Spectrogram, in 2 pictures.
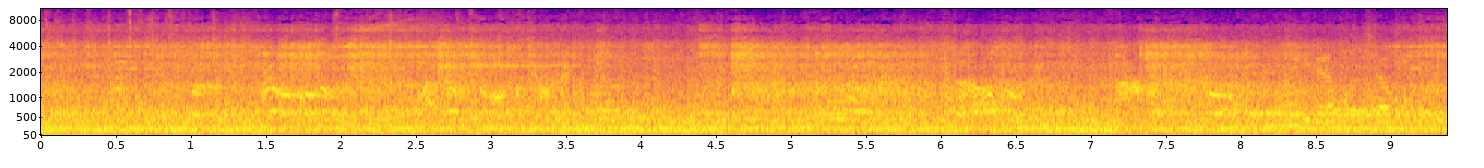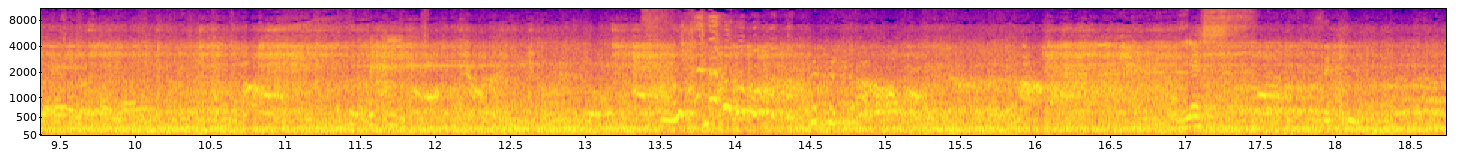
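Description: Upbeat game music plays through a television speaker.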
